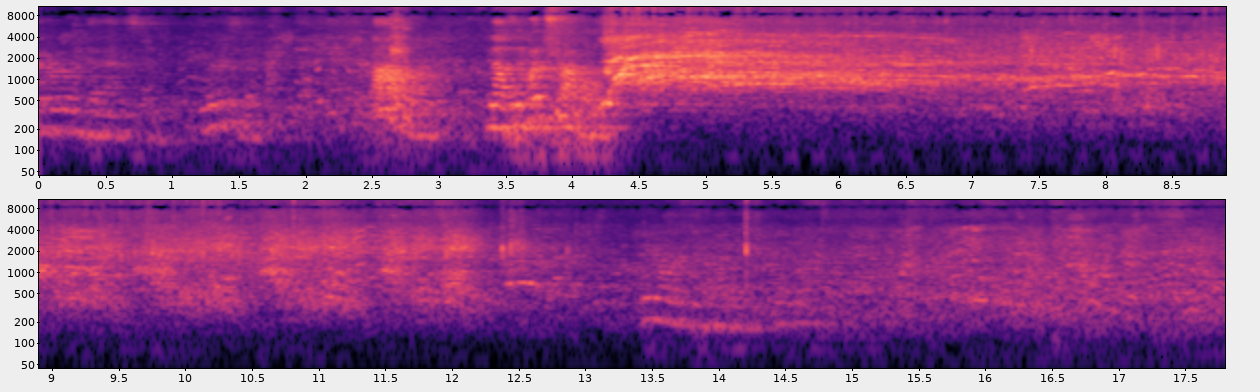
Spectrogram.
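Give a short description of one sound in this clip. A man announces over a loudspeaker in a large hall.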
